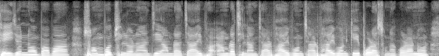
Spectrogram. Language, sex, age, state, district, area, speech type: Bengali, female, 45-60, West Bengal, Purba Bardhaman, urban, spontaneous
